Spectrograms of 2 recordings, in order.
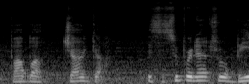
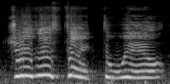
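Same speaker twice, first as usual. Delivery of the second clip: much higher, louder, slow belted plea; mock-dramatic cry; 12 dB louder, slower than usual. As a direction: belt it out like a desperate prayer. Dramatic plea before clicking.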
